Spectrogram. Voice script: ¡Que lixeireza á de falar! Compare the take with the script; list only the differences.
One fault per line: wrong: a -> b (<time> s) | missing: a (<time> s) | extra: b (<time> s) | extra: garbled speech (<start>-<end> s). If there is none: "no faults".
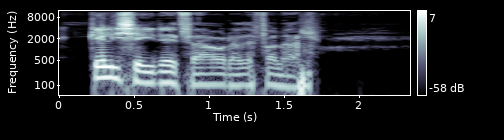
extra: hora (1.1 s)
